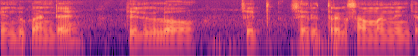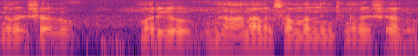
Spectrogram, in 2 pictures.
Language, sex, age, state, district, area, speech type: Telugu, male, 60+, Andhra Pradesh, West Godavari, rural, spontaneous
